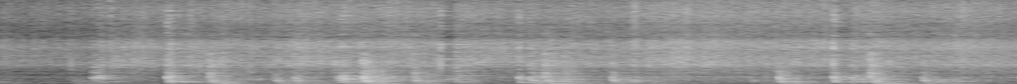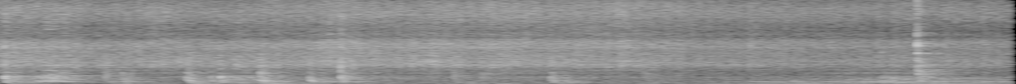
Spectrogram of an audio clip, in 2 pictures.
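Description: Finely chopped cabbage, tomato and coriander being stirred in a sizzling pan for a potato dish, with a steady hiss and repeated scraping strokes of a spoon throughout, fairly close and alone.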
